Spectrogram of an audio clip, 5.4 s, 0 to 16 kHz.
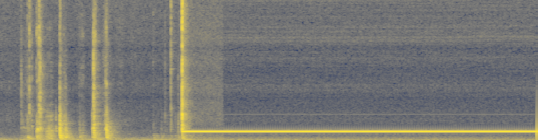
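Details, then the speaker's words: Behringer PMP 3000 mixer, microphone on channel 1 versus the channel with the overdriven head amp, fader near 75: faint clicks then a steady howl near one kilohertz locks in. Both channels show roughly equal gain before feedback; channel 1 is much hissier. "For all intents and purposes, they have roughly the same gain before feedback potential."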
